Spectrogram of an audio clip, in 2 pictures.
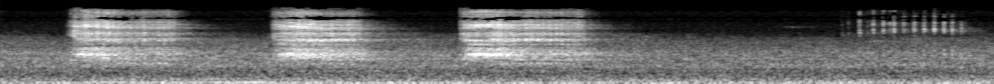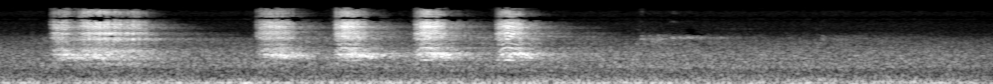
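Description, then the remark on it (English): Crows cawing in a series of harsh calls, three spaced caws followed by a quicker run of several more, over a steady low background hum of city noise in downtown San Francisco, California, United States, in the morning. “And I get to listen to crows almost every morning, along with my cat, Dusty Jr., looking out my window onto the city skyline”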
